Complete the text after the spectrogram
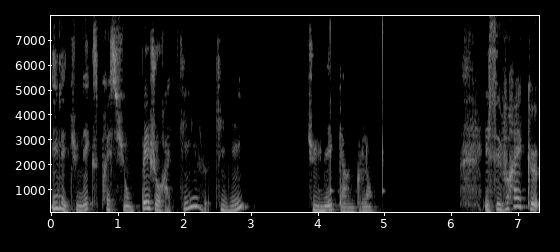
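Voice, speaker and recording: With a dark, mellow tone and a somewhat breathy quality, a woman speaks at a very slow pace with lively intonation and long, frequent pauses. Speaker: storyteller. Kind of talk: read story. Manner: whispered, soft.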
